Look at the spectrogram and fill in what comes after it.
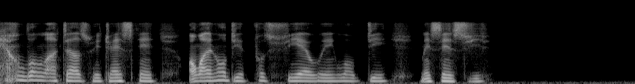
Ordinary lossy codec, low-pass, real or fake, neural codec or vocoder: none; 7.2 kHz; fake; autoencoder, 22.05 kHz, a latent of 192 numbers a frame, VITS, trained on many speakers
